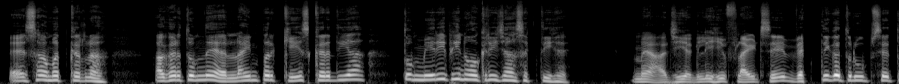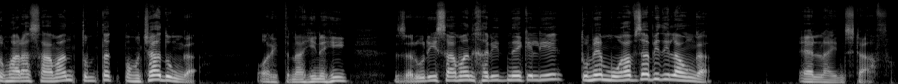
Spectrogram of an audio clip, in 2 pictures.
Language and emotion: Hindi, fearful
